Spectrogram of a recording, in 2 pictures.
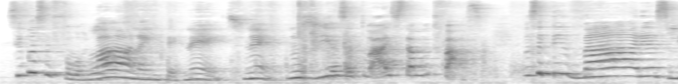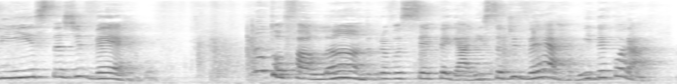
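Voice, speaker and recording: A woman teaching Portuguese in a relaxed video lesson, drawing out each example word slowly and carefully. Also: sits high, echoey room. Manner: slow, careful, stretches out example words.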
